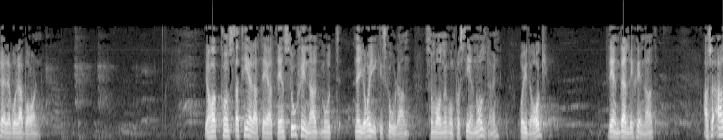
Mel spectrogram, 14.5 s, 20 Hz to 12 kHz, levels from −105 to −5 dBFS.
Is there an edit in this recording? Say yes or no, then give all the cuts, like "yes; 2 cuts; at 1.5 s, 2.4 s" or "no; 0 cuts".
no; 0 cuts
